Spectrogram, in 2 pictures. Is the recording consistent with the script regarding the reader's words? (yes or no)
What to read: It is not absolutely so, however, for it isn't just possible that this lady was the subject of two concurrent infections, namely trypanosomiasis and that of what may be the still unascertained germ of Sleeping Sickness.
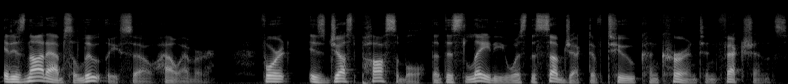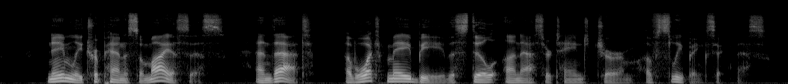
no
